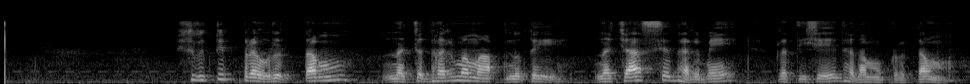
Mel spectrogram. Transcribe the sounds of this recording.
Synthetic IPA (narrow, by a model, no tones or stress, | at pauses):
ʃɾut̪ipɾɐwɾut̪ːɐm | nɐt͡ʃɐd̪ʱɐɾmɐmaːpnut̪eː | nɐt͡ʃaːsjɐd̪ʱɐɾmeː | pɾɐt̪iʃeːd̪ʱɐnɐmkɾɪt̪ɐm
